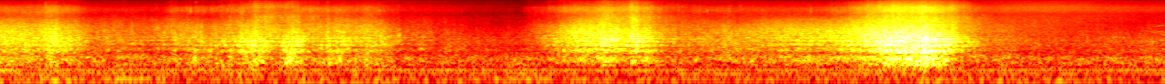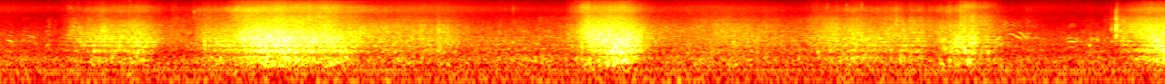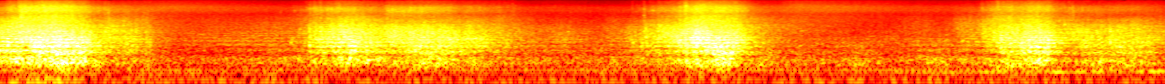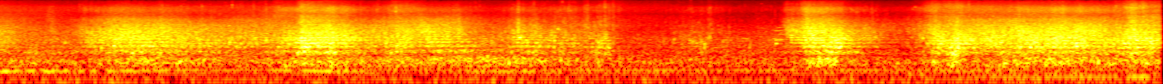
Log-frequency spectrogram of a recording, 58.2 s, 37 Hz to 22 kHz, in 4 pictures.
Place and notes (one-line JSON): {"title": "Wanli Dist., New Taipei City - sound of the waves", "date": "2016-08-04 10:50:00", "description": "sound of the waves, At the beach\nZoom H2n MS+XY +Sptial Audio", "latitude": "25.18", "longitude": "121.69", "altitude": "60", "timezone": "Asia/Taipei"}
